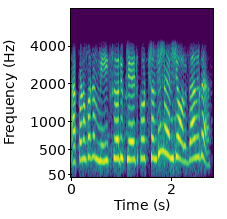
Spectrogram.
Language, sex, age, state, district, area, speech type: Odia, female, 18-30, Odisha, Puri, urban, conversation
